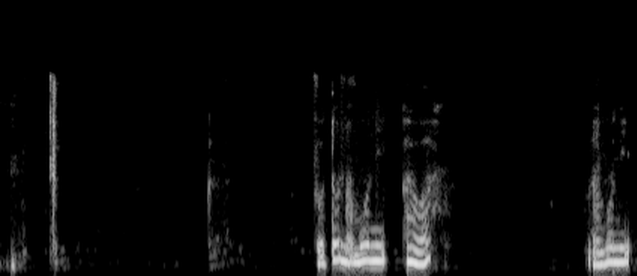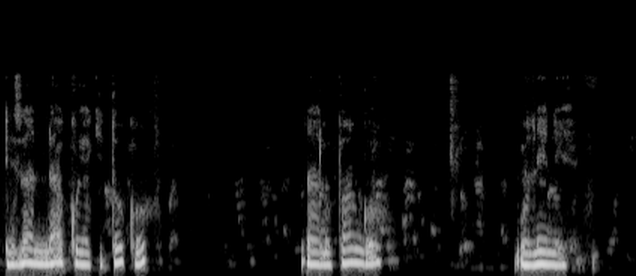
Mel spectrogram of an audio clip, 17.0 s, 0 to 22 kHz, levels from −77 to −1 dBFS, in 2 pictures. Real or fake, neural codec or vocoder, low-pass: real; none; 7.2 kHz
